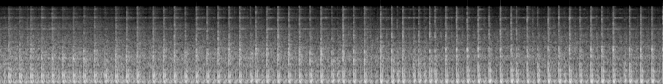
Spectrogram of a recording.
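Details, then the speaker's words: Predator single-cylinder small engine (open class) on first warm-up after installing an upgraded cylinder head with strong CFM and matched camshaft; quick, crisp, even firing pulses at steady speed, no misses or knocks, running normally. "So that sounds pretty good. I'm looking forward to this weekend."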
